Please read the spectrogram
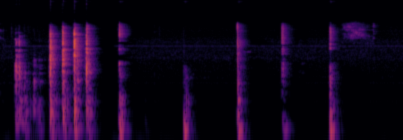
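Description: A tarot card deck being shuffled and handled: a quick run of sharp card snaps, then five single taps spaced roughly a second apart.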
